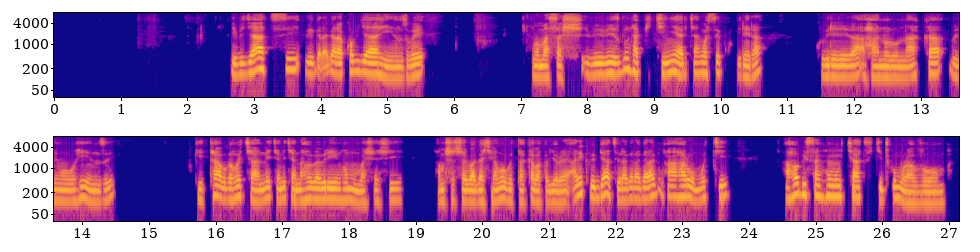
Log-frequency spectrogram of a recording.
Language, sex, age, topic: Kinyarwanda, male, 18-24, health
